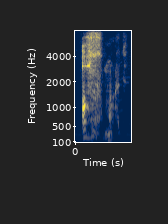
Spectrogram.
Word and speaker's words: Ahmad: I say it that way. I know that it sounds like if I'm not saying it the right way, some of the people that don't know that that's how you say it, they're going to think that I'm saying it wrong. But somebody had corrected me a long time ago. So I had somebody for biochemistry, and they're like, you say it, Ahmad.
